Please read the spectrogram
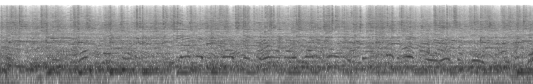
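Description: Many large bells clanging continuously and unevenly, shaken on the belts of dancers in sheepskin costumes, over crowd voices and music.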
